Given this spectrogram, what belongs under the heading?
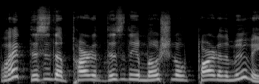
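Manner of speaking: pleading that this is the emotional part; exasperated high-pitched objection; incredulous protest. Retold or imitated. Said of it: "I was like".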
